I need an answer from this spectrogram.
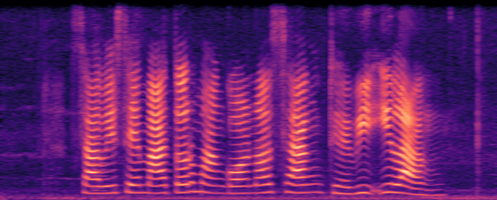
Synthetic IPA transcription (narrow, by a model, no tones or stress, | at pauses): sawisemat̪ʊrmaŋkɔnɔsaŋd̪̥ɛ̤wiʔilaŋ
